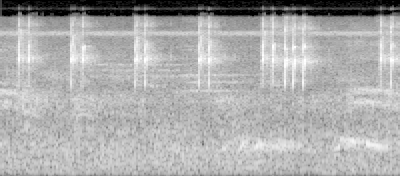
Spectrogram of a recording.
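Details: Squirrel calling furiously at a dog and a person: sharp, high clicking chips mostly in pairs, repeated roughly every half second, one quicker run of four, over a quiet background with faint low tones.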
